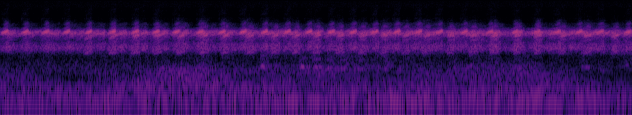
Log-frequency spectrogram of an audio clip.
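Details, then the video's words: Many frogs singing together on a hot summer night in Korea, a dense chorus of rapid croaks pulsing about three times per second, with a steady low rumble underneath. "개구리들의 합창은 끝이 없어라"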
